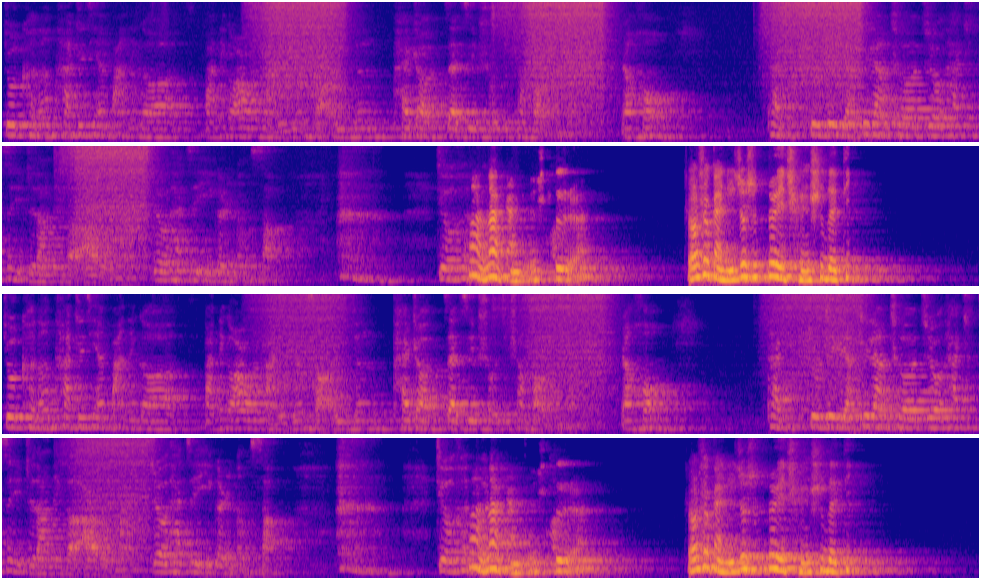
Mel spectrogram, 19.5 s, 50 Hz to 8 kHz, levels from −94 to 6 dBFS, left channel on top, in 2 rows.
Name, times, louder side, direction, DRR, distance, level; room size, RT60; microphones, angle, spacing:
voice 1, 0.0-6.9 7.7-12.8 13.1-14.7 15.2-15.4 16.7-16.8, right 2 dB, 85° right, 2.5 m, -39 dB
sound 1, 2.4-3.5 4.9-6.1 7.6-8.7 10.3-11.3, left 9 dB, 35° left, 1.2 m, -30 dB
voice 2, 14.4-15.7 16.6-18.2, left 2 dB, 80° left, 0.8 m, -19 dB
12.0 x 9.2 x 8.6 m
head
